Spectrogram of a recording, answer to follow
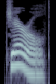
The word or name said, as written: gerold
